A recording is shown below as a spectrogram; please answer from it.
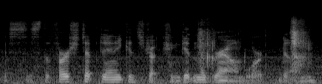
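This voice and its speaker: A man in his twenties giving calm, monotone, rambling gameplay commentary, full of fillers. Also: deep voice, fairly quick. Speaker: gaming video creator. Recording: loud background noise.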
